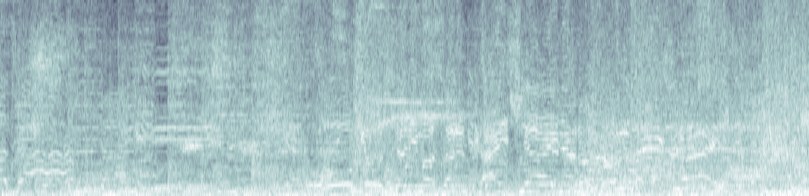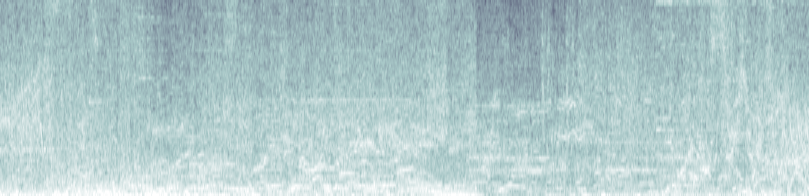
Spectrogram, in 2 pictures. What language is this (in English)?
Japanese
